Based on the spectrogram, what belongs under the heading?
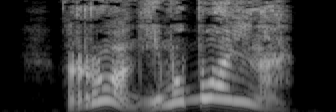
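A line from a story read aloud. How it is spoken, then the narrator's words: Shriek. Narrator (Russian): взвизгнула Гермиона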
